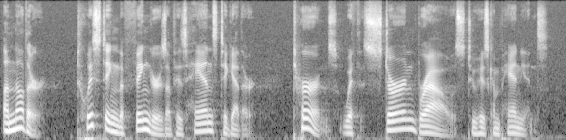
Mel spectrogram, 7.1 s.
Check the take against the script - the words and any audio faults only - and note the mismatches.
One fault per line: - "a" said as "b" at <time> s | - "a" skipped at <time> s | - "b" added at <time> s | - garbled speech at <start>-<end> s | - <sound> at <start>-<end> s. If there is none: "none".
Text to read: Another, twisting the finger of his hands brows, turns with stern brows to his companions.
- "finger" said as "fingers" at 1.6 s
- "brows" said as "together" at 2.7 s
